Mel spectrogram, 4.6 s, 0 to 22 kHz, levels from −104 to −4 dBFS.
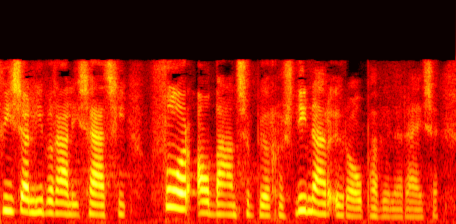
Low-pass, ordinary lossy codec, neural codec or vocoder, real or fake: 7.2 kHz; MP3, 48 kbps; codec, 16 kHz, 6 kbps, DAC; fake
